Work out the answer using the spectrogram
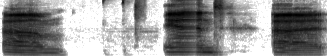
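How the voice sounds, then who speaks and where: A man hosting an online meeting, informally introducing presenters in a complimentary way with frequent pauses. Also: on the low side, flat delivery, pushed and bright, smooth, poor audio. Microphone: video call.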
